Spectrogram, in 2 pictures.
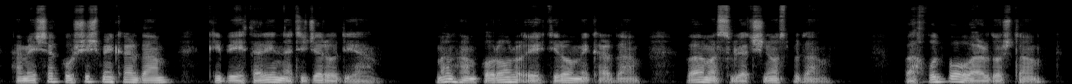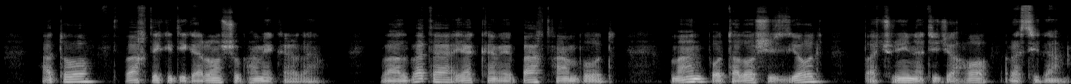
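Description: No technical faults are audible.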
